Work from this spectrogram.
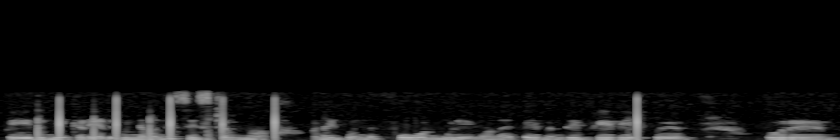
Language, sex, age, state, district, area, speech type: Tamil, female, 18-30, Tamil Nadu, Namakkal, rural, spontaneous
